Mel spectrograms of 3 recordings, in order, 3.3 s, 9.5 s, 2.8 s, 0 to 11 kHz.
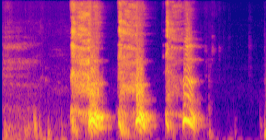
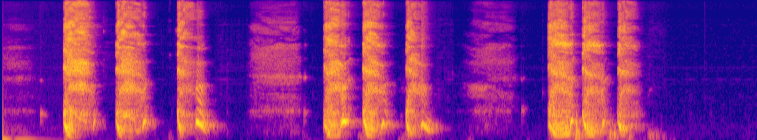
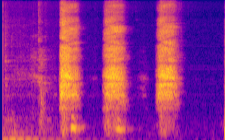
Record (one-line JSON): {"cough_length": "3.3 s", "cough_amplitude": 32768, "cough_signal_mean_std_ratio": 0.52, "three_cough_length": "9.5 s", "three_cough_amplitude": 32768, "three_cough_signal_mean_std_ratio": 0.46, "exhalation_length": "2.8 s", "exhalation_amplitude": 32768, "exhalation_signal_mean_std_ratio": 0.43, "survey_phase": "beta (2021-08-13 to 2022-03-07)", "age": "45-64", "gender": "Female", "wearing_mask": "No", "symptom_fatigue": true, "symptom_headache": true, "smoker_status": "Never smoked", "respiratory_condition_asthma": true, "respiratory_condition_other": false, "recruitment_source": "REACT", "submission_delay": "2 days", "covid_test_result": "Negative", "covid_test_method": "RT-qPCR"}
